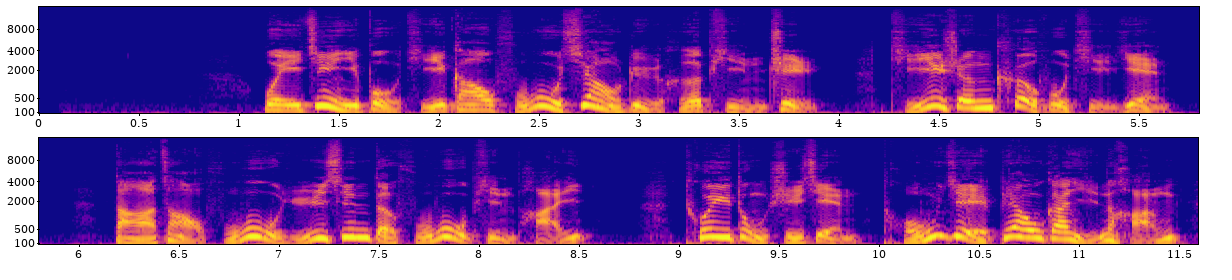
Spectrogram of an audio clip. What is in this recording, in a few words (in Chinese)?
男 宣传 建行宣传资料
